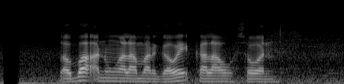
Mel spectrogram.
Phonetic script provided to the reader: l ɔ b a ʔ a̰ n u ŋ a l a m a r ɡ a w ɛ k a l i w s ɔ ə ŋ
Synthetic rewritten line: l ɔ b a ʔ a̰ n u ŋ a l a m a r ɡ a w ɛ k a l a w s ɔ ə n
